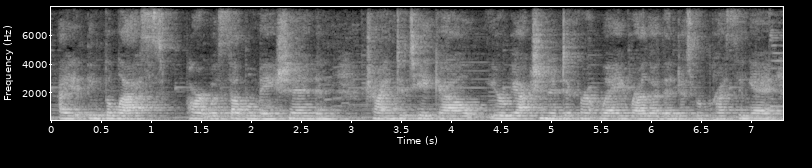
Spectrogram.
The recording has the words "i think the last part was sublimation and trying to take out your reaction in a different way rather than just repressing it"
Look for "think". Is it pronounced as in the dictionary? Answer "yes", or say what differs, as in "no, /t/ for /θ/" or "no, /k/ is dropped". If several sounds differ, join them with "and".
yes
